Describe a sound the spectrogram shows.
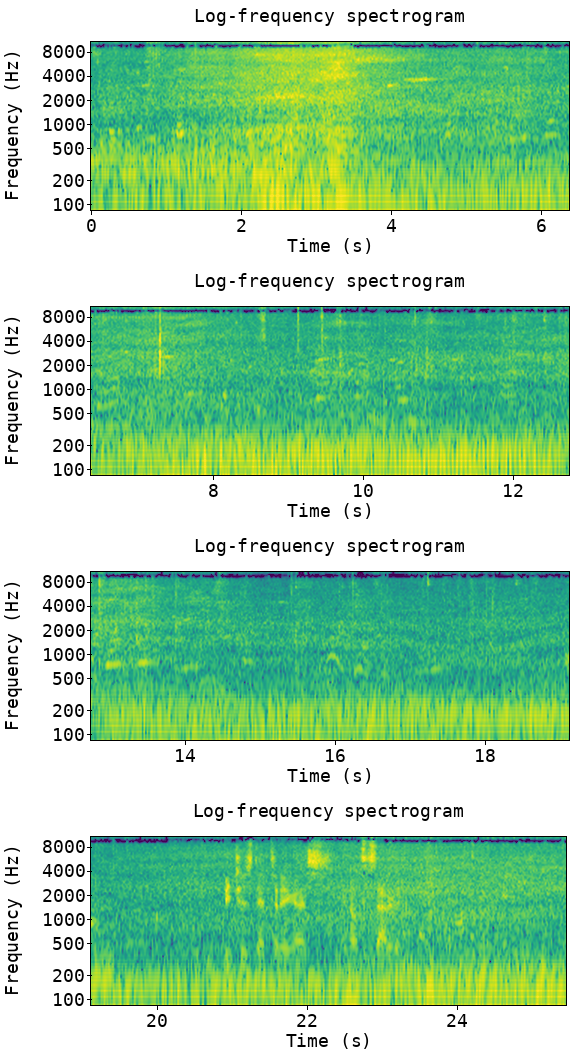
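Traffic hums past on a nearby street outdoors.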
